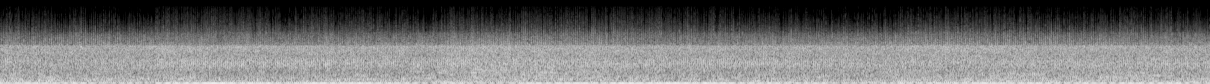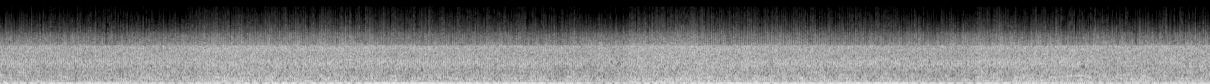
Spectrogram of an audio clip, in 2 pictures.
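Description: A radio receiver hisses with steady, muffled static.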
